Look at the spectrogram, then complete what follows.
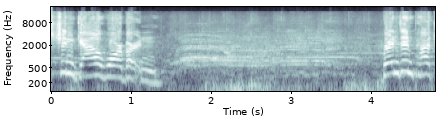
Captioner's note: crowd cheering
